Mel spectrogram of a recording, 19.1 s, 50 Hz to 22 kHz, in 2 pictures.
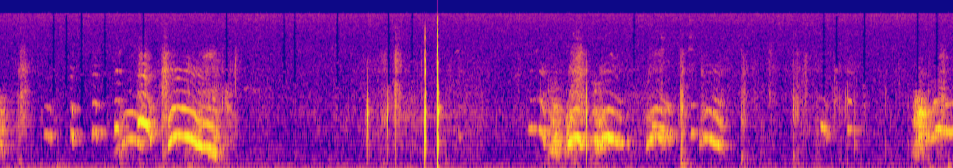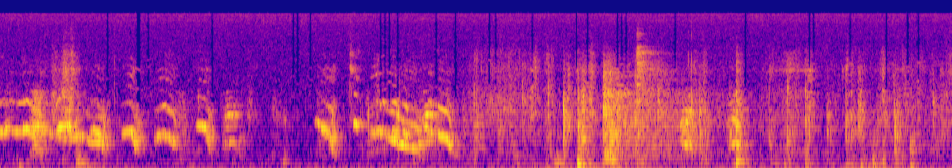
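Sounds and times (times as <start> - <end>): puppies whining and whimpering: 0.4 - 2.4, 5.3 - 7.4, 8.2 - 14.2.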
